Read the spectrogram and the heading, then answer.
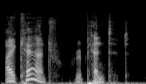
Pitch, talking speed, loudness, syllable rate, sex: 145 Hz, 165 wpm, -20 LUFS, 4.0 syllables/s, male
